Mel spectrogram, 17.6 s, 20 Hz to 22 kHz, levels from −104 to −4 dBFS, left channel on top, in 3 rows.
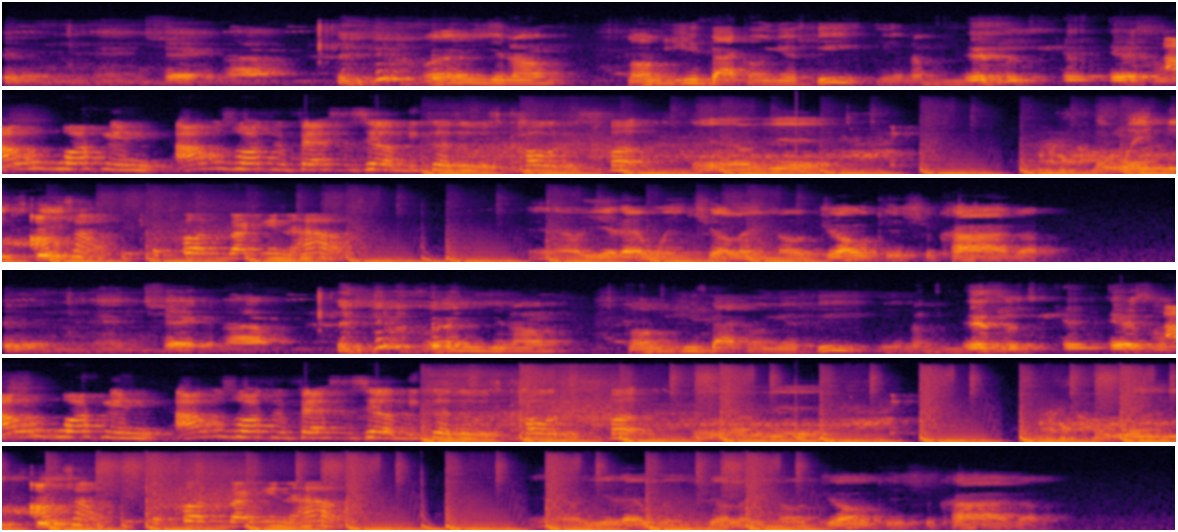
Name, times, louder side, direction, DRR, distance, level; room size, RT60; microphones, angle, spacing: voice 1, 0.0-2.3 4.8-5.8, right 2 dB, 45° right, 3.1 m, -32 dB
voice 2, 2.1-2.8 3.1-5.1 9.3-10.1 11.3-12.2 14.4-16.9, left 3 dB, 60° left, 1.3 m, -32 dB
voice 3, 5.8-10.3 11.0-12.2 12.6-13.5, equal, 5° right, 1.6 m, -31 dB
sound 1, 8.0-15.9, right 4 dB, 70° right, 0.5 m, -33 dB
24.5 x 10.0 x 2.5 m
head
